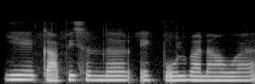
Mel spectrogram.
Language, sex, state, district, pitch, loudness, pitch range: Hindi, female, Himachal Pradesh, Shimla, 200 Hz, -17 LUFS, 195-210 Hz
